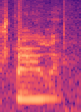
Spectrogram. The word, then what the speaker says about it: Staley: It's officer Staley. Officer Staley. Staley. How do you spell that? Like Stanley without the N.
